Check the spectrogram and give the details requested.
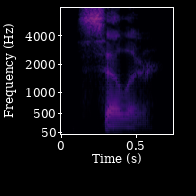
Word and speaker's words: cellar: but it's spelled with the Cellar. It's the potion seller. Cellar or Zeller? Cellar, as in underneath the house sort of cellar.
